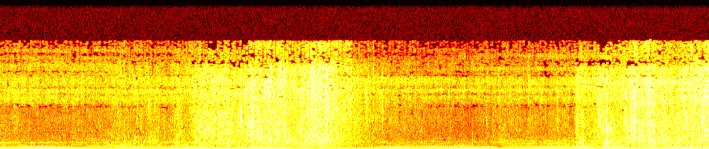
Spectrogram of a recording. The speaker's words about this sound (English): And small waves are lapping the shore.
